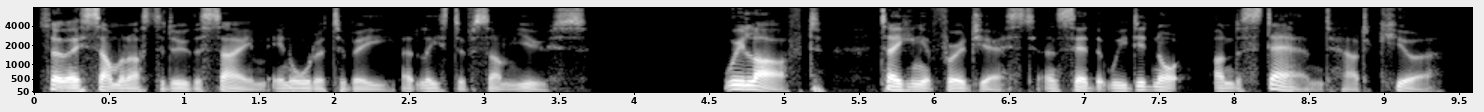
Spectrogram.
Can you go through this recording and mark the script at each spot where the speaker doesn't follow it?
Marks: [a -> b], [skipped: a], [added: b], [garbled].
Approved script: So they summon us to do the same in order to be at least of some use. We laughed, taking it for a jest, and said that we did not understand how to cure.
So they summon us to do the same in order to be at least of some use. We laughed, taking it for a jest, and said that we did not understand how to cure.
